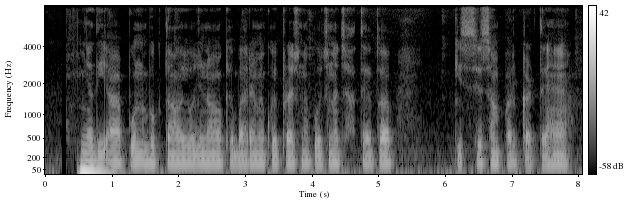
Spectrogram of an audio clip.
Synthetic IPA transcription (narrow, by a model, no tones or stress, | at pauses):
jɐd̪iʔaːpːʊɾɳbʱʊkt̪aːõjoːd͡ʒnaːõkebaːɾemẽkoːipɾɐʃnəpuːt͡ʃʰnat͡ʃaːɦt̪ḛɦɛ̃t̪oaːp̚ | kɪsːesɐ̃mpəɾkːɐɾt̪eɦɛ̃ː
